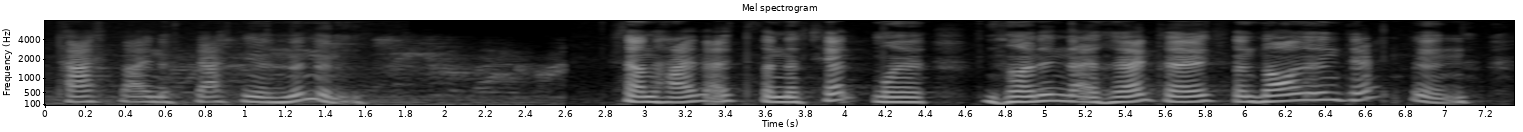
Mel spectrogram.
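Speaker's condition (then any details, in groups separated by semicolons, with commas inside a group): Muscular dystrophy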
